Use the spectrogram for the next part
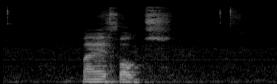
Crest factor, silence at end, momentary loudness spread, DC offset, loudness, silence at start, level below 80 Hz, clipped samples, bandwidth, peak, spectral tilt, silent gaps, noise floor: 20 dB; 0.35 s; 19 LU; under 0.1%; -32 LUFS; 0.05 s; -70 dBFS; under 0.1%; 16.5 kHz; -16 dBFS; -3.5 dB/octave; none; -58 dBFS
